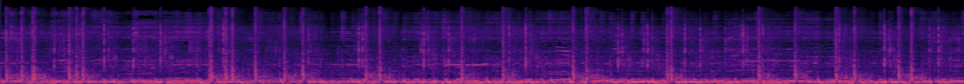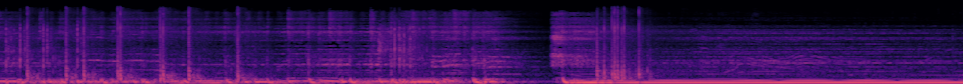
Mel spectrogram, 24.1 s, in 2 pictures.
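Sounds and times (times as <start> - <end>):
fireworks bangs: 0.0 - 17.8, 19.3 - 20.6
music playing: 0.0 - 24.0.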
